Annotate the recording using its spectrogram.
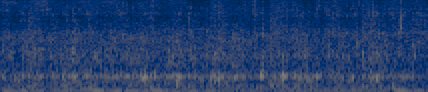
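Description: Faint swishing of cleaning liquid in a StylPro brush cleaner's glass bowl as a makeup brush is held down in it, over a faint steady hum.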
